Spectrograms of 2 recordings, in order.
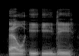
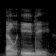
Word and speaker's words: lead: me doctor what does le a spell lead said the doctor promptly pronouncing it le e D then after a pause he said or lead this time pronouncing it led it would depend on the context suppose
